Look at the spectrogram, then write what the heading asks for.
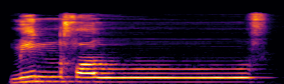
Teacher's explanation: خا کو لمبا کھینچیں گے, لاسٹ میں دو حرف ساکن جمع ہو گئے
